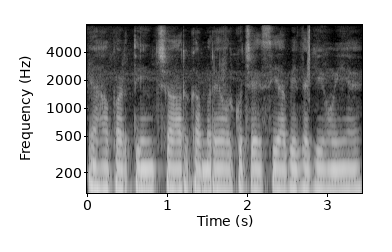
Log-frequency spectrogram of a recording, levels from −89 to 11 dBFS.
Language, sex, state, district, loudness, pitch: Hindi, male, Chhattisgarh, Raigarh, -13 LUFS, 110 Hz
